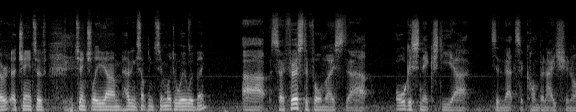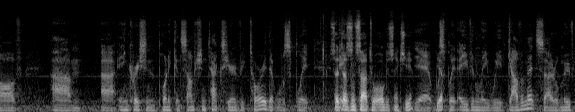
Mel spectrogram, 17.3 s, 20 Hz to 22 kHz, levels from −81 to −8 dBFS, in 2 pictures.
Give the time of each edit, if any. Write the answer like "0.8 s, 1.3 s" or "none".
7.4 s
